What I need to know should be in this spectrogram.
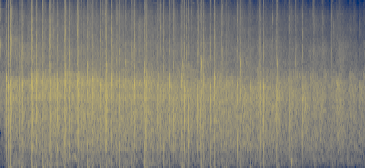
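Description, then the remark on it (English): Sustained applause from an audience for a group of speakers, dense overlapping clapping that stays steady and fairly loud for several seconds before easing slightly toward the end, with no voices standing out. “First, give a round of applause to all the speakers.”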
